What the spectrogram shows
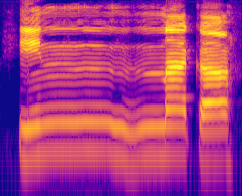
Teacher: নুনের মধ্যে গুন্নাহ করব টান দিব না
